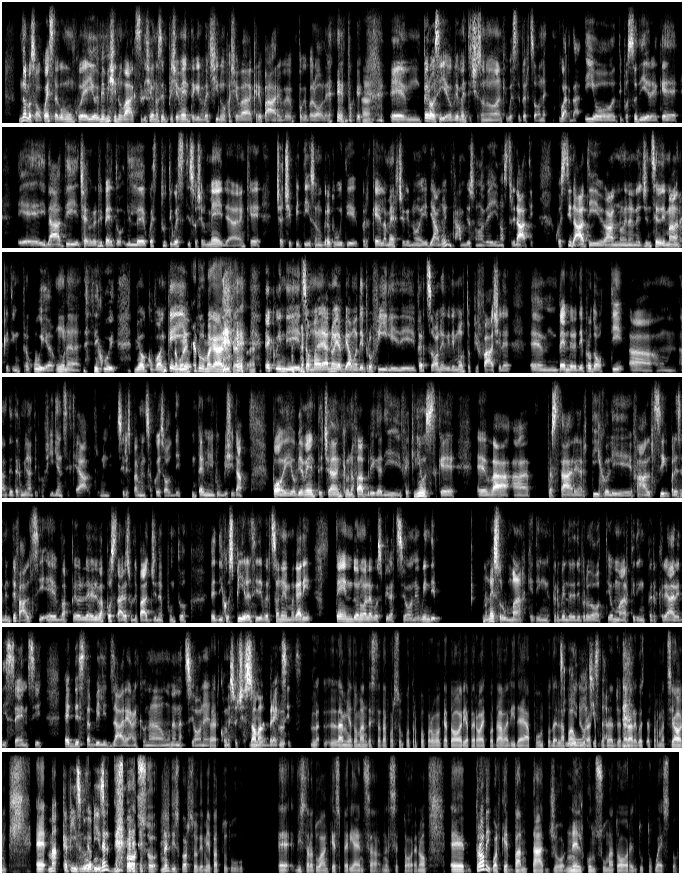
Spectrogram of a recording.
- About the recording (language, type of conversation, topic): Italian, podcast, Cosa ti preoccupa di più della privacy nel mondo digitale?
- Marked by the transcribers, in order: other background noise; tapping; chuckle; laughing while speaking: "poche"; unintelligible speech; "cioè" said as "ceh"; "ChatGPT" said as "chatCPT"; chuckle; laughing while speaking: "di cui mi occupo anche io"; chuckle; in English: "fake news"; in English: "conspiracy"; chuckle; chuckle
